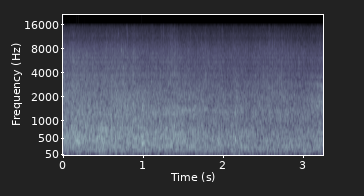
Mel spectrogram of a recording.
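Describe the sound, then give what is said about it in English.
Pacific Ocean surf along the shore by Westcliff Drive in Santa Cruz, California, just before dawn in clear air, fills the air with a steady, broad rushing roar, continuous and fairly even in loudness, with no voices and no distinct individual wave crashes standing out. “taking her daily walk along the ocean near her home in Santa Cruz, California”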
